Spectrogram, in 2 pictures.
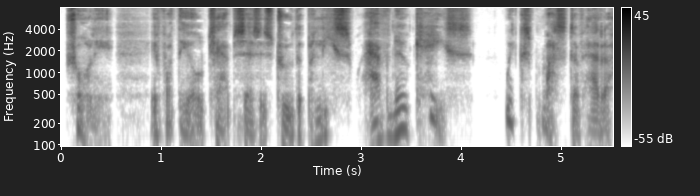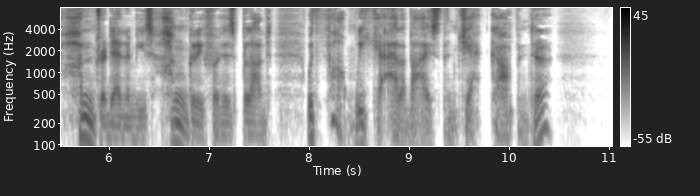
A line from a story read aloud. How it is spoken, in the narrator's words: I said quietly to Holmes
